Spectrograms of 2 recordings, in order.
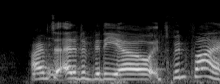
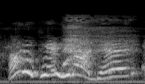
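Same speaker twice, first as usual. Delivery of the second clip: dismissive mom; 9 semitones higher, 4 dB louder than usual. Retold or imitated. Voicing mom while beating.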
